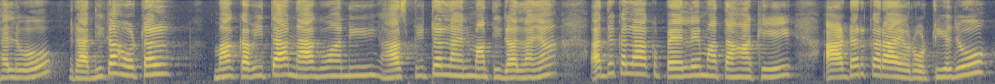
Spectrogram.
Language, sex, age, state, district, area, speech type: Sindhi, female, 60+, Madhya Pradesh, Katni, urban, spontaneous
